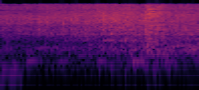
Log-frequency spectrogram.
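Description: Veal paupiettes sizzle in a pan with carrots, shallots and celery, giving a brief, steady frying hiss.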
